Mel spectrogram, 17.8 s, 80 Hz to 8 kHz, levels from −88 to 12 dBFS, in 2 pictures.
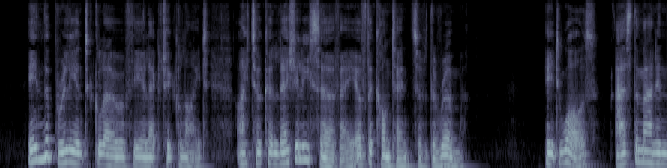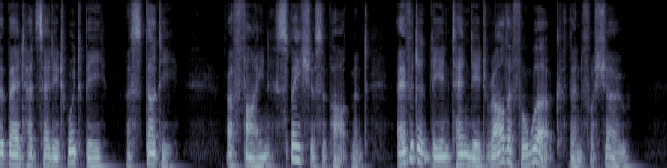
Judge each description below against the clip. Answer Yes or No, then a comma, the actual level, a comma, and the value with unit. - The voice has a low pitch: Yes, low, 125 Hz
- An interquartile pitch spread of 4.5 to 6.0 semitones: Yes, average, 5.0 semitones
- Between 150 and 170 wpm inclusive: Yes, average, 155 wpm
